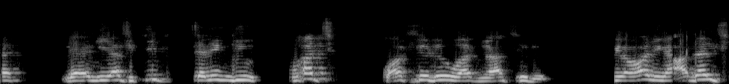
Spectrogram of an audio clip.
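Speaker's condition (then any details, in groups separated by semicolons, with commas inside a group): Cerebral palsy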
